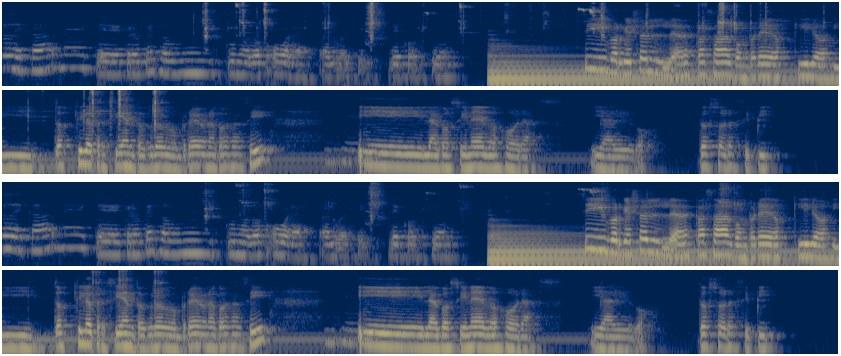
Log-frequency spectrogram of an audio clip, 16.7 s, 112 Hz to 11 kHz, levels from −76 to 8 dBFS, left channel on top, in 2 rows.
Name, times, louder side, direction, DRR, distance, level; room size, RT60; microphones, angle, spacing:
voice 1, 0.0-4.5 11.6-12.1, right 1 dB, 45° right, 4 dB, 2.6 m, -37 dB
sound 1, 1.9-2.7 3.0-3.3 3.6-3.8 4.2-4.3 4.6-6.0 6.4-7.8 8.2-8.3 8.6-8.9 9.2-10.0, left 13 dB, 80° left, 1.6 m, -31 dB
sound 2, 4.8-13.2, right 1 dB, 15° right, 1.2 m, -31 dB
voice 2, 5.8-11.4 11.9-13.9 14.3-14.8 15.3-16.1, right 2 dB, 60° right, 9 dB, 0.8 m, -24 dB
11.0 x 7.9 x 5.9 m, 0.39 s
head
